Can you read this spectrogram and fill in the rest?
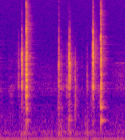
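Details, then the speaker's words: Wi-Fi controlled UK USB socket outlet during teardown: crisp paired relay clicks with each press in a quiet room, switching off and on cleanly; USB and electronics stay powered permanently. "then we can obviously turn that off better yes it does seem to actually turn on off"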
